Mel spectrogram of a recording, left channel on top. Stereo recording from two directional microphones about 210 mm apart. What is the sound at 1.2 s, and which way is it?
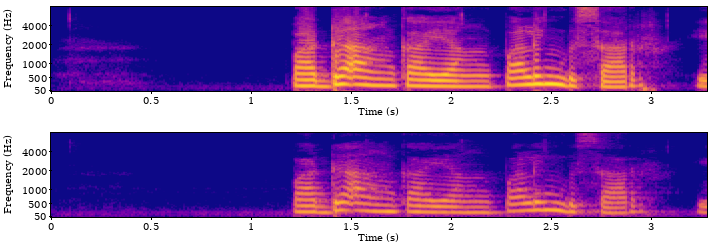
A woman's voice, 45° left (ahead or behind).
